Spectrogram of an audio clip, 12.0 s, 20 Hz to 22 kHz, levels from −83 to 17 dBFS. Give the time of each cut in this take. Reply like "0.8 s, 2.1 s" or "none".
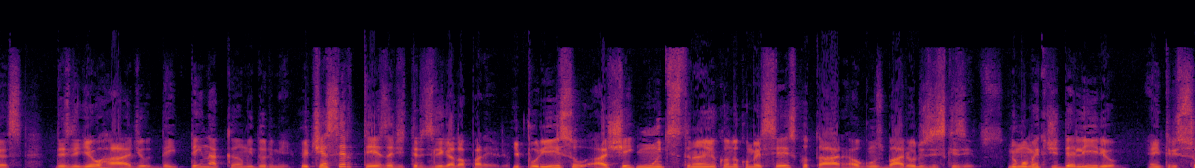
none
